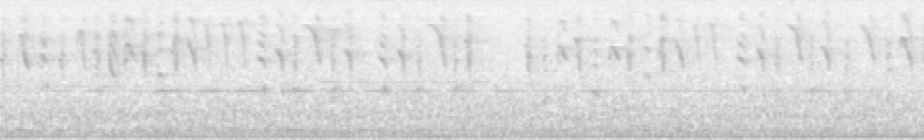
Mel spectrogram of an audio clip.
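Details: An orange-tufted sunbird at a window in Soyo, Angola, gives a run of thin, high chips and short twitters, several each second, over a low steady electrical hum.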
